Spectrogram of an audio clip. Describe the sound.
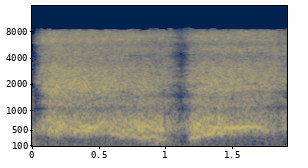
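A hissing breath drawn in through the teeth and along the sides of the tongue during a breathing exercise: two long, airy, sibilant hisses separated by a short break, steady and fairly strong.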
